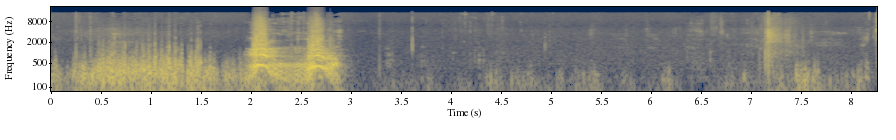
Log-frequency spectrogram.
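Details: A Rottweiler, apparently reacting to a caterpillar, gives two deep, loud barks in quick succession, followed by quiet murmuring.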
